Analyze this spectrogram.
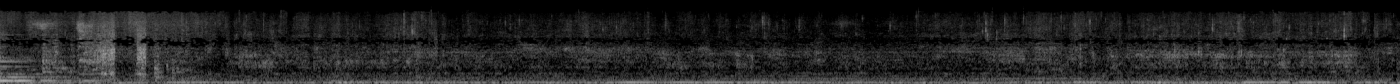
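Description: Water spraying from a handheld shower head onto a wet puppy and a tiled floor, a steady hiss. A few louder sounds in the first second and a half.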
